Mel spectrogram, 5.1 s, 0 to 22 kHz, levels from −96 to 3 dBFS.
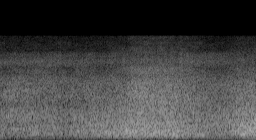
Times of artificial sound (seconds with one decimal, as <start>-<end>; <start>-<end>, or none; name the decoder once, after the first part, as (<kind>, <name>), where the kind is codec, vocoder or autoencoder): none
